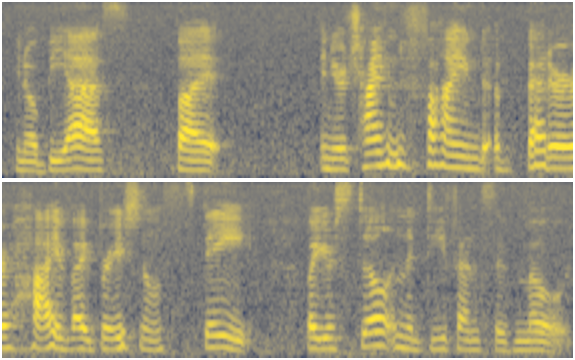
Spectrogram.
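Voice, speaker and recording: A woman's voice: fairly low pitch, a little hiss or hum, rough recording. A woman reading tarot cards in a casual, frank way, thinking aloud, with a slightly sore throat. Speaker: tarot reader.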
